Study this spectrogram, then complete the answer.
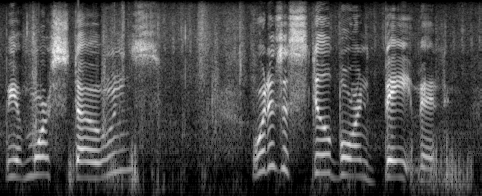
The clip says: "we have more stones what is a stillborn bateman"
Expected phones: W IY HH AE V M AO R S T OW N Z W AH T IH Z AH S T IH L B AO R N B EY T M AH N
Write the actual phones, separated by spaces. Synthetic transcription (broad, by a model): W IY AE V M AO R S T OW N Z W AH T IH Z AH S T IH L B AO R N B EY T M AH N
